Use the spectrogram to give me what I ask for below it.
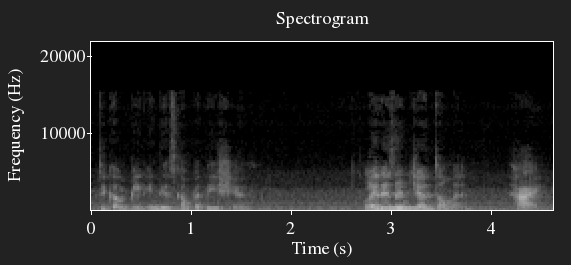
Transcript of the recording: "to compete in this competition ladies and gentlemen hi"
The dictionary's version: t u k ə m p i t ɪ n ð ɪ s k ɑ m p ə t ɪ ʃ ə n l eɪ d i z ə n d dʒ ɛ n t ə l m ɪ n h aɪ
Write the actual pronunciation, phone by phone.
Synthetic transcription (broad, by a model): t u k ə m p i t ɪ n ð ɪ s k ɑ m p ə t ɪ ʃ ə n l eɪ d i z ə n dʒ ɛ n t ə l m ɪ n h aɪ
